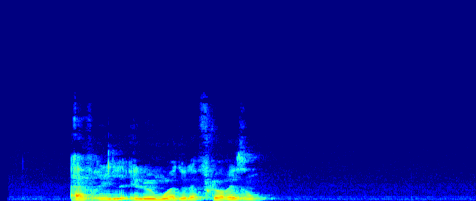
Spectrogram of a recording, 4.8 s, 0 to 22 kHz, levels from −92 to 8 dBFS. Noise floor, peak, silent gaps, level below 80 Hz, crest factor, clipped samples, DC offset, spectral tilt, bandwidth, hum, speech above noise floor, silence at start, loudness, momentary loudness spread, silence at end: -72 dBFS; -8 dBFS; none; -80 dBFS; 20 dB; under 0.1%; under 0.1%; -8.5 dB/octave; 9.2 kHz; none; 46 dB; 0.7 s; -27 LUFS; 6 LU; 2.1 s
